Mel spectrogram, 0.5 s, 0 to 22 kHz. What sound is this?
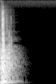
Sound effects > Human sounds and actions
LoFiFootstep Gravel Walking-02
Shoes on gravel, walking. Lo-fi. Foley emulation using wavetable synthesis.
footstep, walk, lofi, walking, running, footsteps, gravel, steps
